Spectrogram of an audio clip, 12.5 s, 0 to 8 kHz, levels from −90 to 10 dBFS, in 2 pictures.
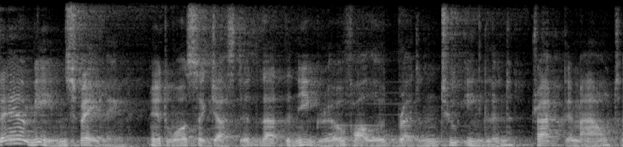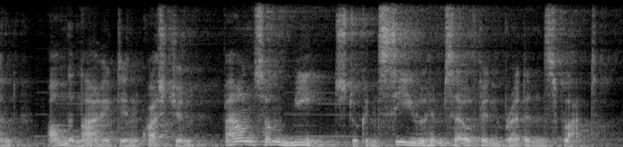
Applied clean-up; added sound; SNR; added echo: neural separator model SepFormer DNS4.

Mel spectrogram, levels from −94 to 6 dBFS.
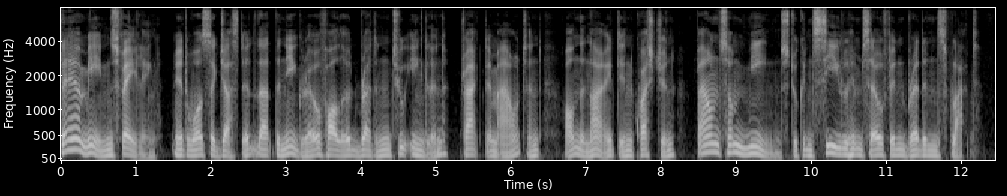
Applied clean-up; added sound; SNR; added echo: none; none; none; none.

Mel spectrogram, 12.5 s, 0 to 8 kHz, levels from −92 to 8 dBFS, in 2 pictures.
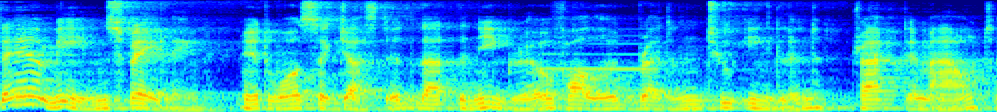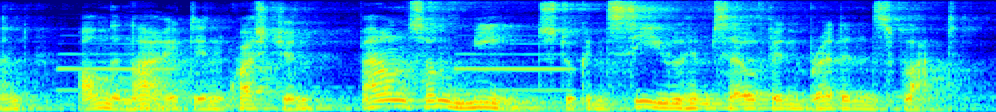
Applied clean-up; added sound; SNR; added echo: none; Wind instrument, woodwind instrument; 17 dB; reverberation time 2.7 s.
